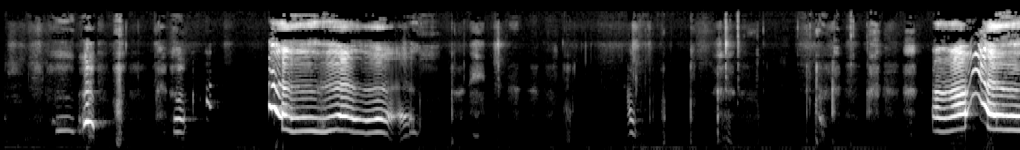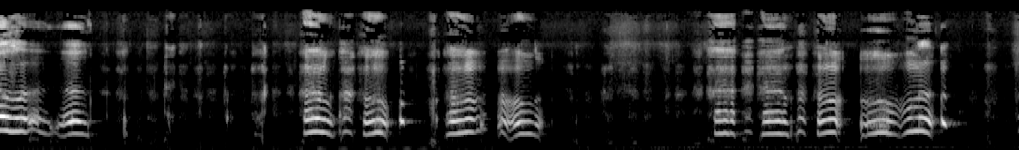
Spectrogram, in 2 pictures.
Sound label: Baby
